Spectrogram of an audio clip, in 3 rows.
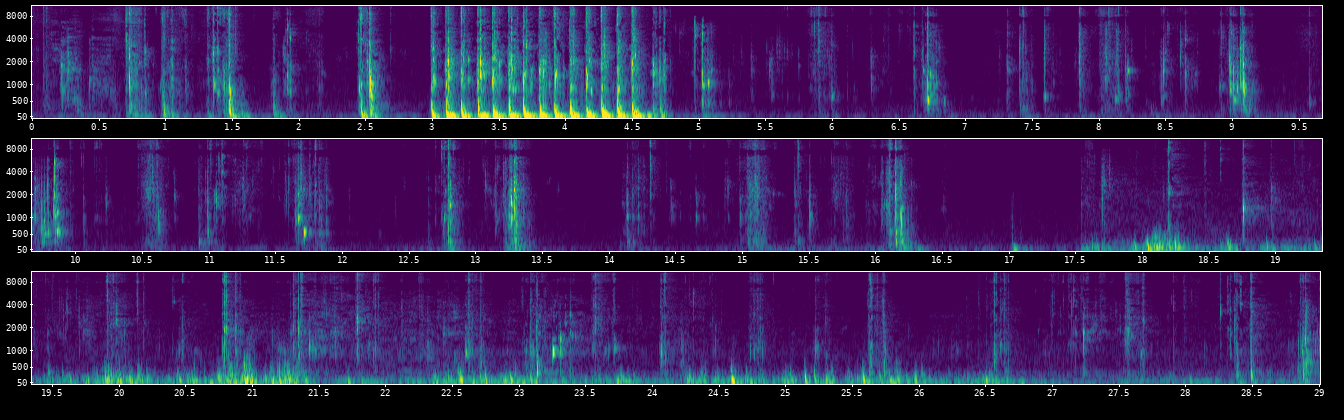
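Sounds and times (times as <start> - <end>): slime squelching: 0.0 - 29.0
slime popping and crackling: 0.8 - 5.2.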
